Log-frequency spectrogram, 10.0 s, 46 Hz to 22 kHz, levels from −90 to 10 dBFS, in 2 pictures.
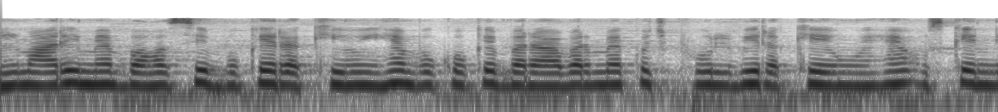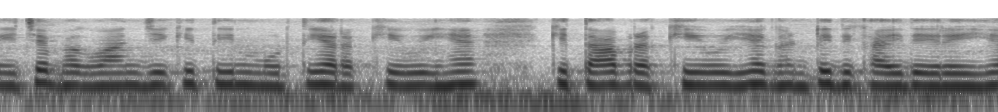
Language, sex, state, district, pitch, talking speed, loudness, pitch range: Hindi, female, Punjab, Pathankot, 205 Hz, 220 wpm, -14 LUFS, 200-215 Hz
